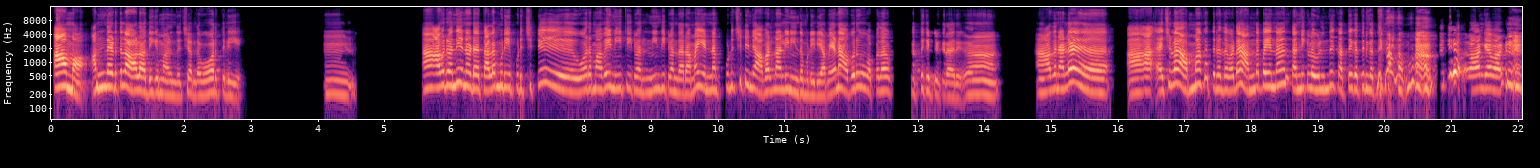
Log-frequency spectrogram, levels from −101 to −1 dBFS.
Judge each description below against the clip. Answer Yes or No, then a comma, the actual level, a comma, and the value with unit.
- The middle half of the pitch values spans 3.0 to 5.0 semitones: Yes, average, 3.9 semitones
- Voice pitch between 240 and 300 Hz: Yes, very high, 255 Hz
